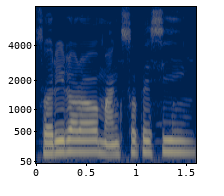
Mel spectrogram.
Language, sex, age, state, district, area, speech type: Odia, male, 45-60, Odisha, Nabarangpur, rural, spontaneous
